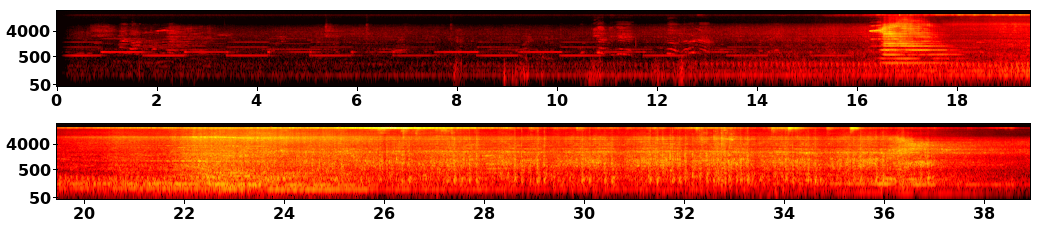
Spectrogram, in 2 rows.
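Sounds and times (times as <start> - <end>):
train horn blast: 16.2 - 18.4.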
